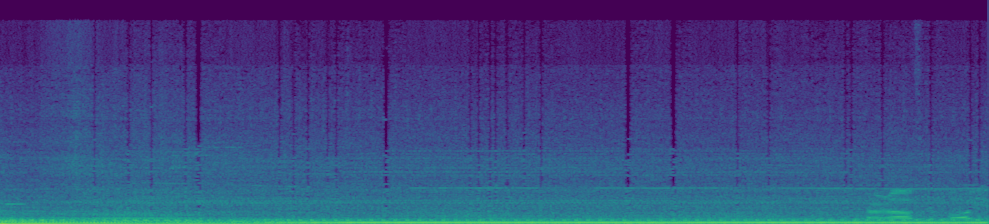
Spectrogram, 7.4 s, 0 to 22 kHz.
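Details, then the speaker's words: Nissan GT-R R35 after installing twin ANSU 330lph fuel pumps in a Visconti Tuning drop-in fuel basket and reconnecting the battery: a smooth, settled idle with a steady low hum, no stumbles or pump whine. Normal idle. "Down the volume, wait in here and see if everything sounds good. Yeah, everything seems good to go."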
